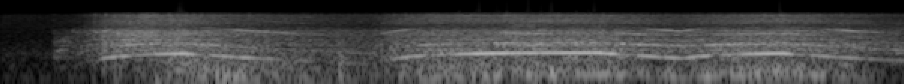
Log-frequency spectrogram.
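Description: Vacuum cleaner run in blow mode, inflating a homemade fabric airbag: a motor whine that wavers up and down in pitch over a rush of air, starting about half a second in, dipping briefly around two seconds and dying away near the end.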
